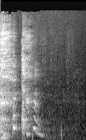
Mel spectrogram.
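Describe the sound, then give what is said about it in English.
A woman gives two harsh, rapid coughs in quick succession, fairly loud, trailing off into quiet with a faint breath afterward. “Oh, that cough.”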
